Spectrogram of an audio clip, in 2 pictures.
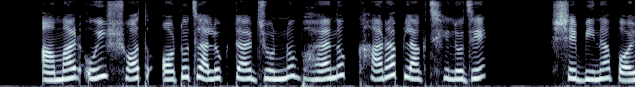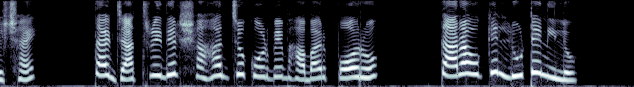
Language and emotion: Bengali, sad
